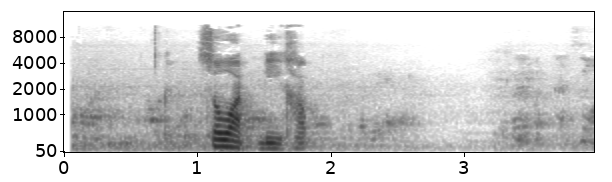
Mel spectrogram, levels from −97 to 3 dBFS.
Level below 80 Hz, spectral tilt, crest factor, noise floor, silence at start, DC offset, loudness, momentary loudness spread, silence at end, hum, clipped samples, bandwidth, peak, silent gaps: -64 dBFS; -6 dB/octave; 24 dB; -63 dBFS; 0.05 s; under 0.1%; -19 LUFS; 29 LU; 0 s; none; under 0.1%; 11.5 kHz; 0 dBFS; none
